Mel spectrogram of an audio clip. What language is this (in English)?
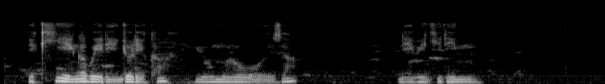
Ganda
